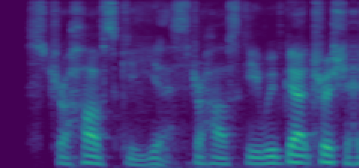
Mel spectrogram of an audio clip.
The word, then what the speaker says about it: Strahovski: Sheen we've got yvon stovsky I can't I don't think I pronounced her name right her last name right Strahovski yes stovsky we've got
